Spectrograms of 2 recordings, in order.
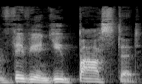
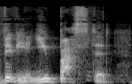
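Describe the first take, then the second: First: It is said in a Southern English accent. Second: It is said in a non-Southern regional accent. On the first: It sounds friendly and funny. "It just sounded so much more fun with that accent" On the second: It sounds aggressive and frightening. "that sound was just 15 times more aggressive and more frightening"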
